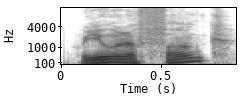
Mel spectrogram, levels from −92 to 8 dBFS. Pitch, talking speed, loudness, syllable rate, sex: 125 Hz, 340 wpm, -16 LUFS, 8.7 syllables/s, male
